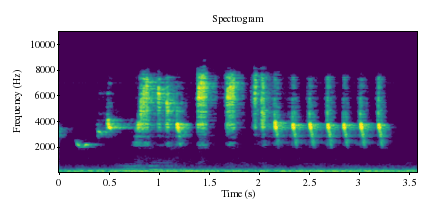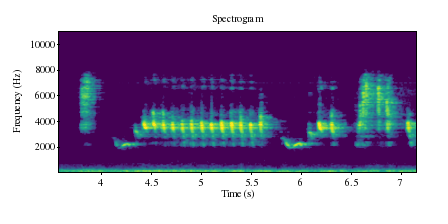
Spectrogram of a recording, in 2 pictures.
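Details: Caged-bird training material of a bulbul: clusters of sharp, high staccato notes and rattles, short pauses, then a rapid even trill, with water running steadily behind.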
